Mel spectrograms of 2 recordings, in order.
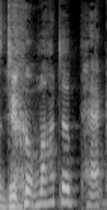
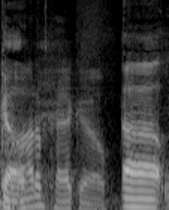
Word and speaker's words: Domata Peko: So, I'm not 100% sure on the pronunciation, but I believe this is Domata Peko. – You nailed the vowels. You nailed the consonants. Look, it is Domata Peko.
